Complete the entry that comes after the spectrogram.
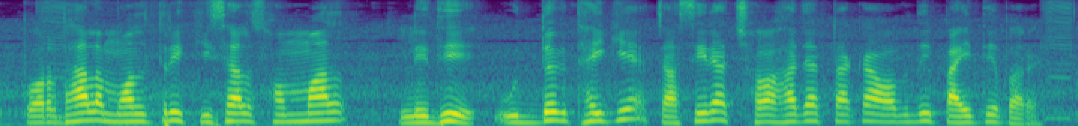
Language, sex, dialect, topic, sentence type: Bengali, male, Jharkhandi, agriculture, statement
